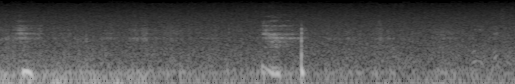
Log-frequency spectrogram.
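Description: A steady low rumble of wind on the microphone while climbers scramble over rock, with a short vocal sound from a climber about three seconds in, followed at once by a single sharp click.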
